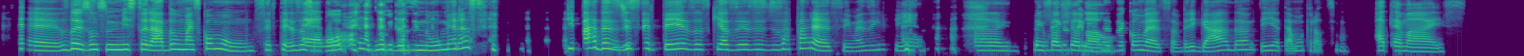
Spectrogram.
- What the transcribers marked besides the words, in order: laugh; laugh
- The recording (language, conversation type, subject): Portuguese, podcast, Como você lida com dúvidas sobre quem você é?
